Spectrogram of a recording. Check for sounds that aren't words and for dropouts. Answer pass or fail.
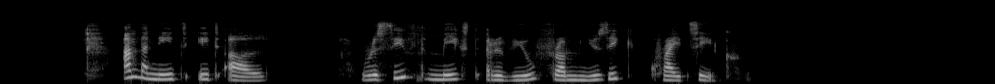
pass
